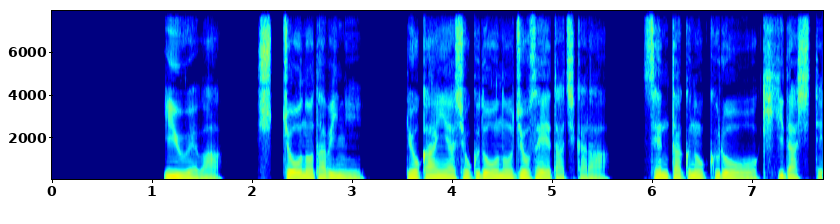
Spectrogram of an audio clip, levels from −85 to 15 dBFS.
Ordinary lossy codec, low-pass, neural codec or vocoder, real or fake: none; none; none; real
